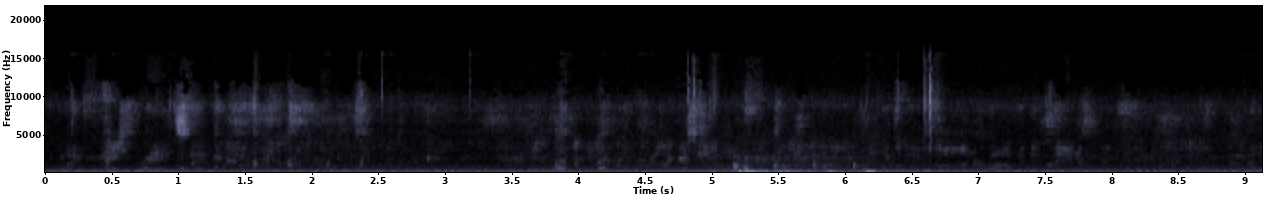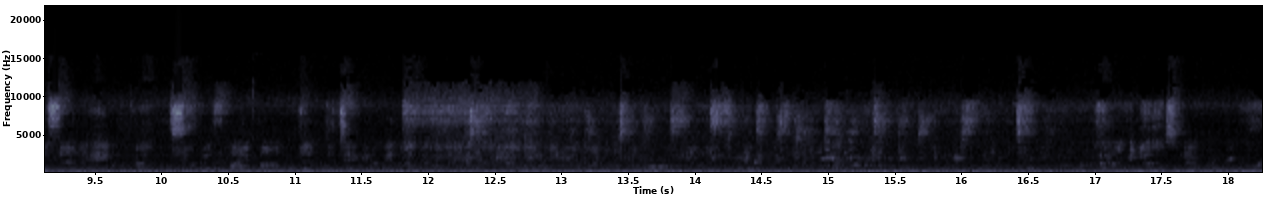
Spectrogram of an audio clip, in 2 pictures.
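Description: Car road noise at highway speed heard inside the cabin: a steady low rumble of tyres and engine. A few heavy thumps come about five to six seconds in.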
